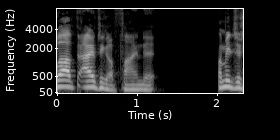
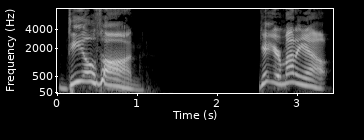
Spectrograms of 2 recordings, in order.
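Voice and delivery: usual speaking voice

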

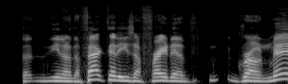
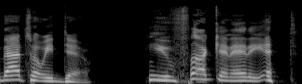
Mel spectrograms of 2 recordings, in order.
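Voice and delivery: ordinary talk

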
